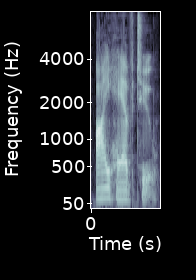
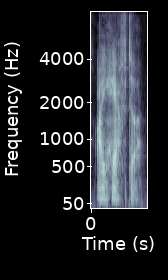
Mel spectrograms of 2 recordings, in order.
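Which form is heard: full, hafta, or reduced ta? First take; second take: full; hafta. First: Every word is fully pronounced, with a clear to. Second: Have ends in f, and to reduces to ta. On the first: "the classic classroom pronunciation" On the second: "we change it to unvoiced f"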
